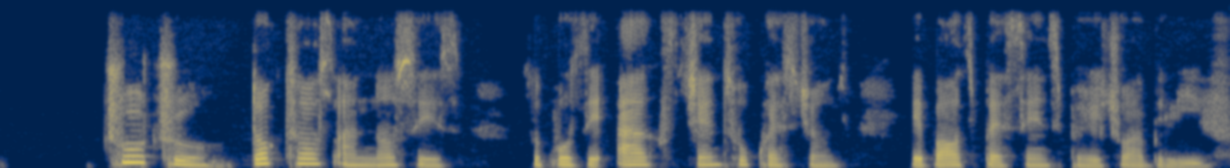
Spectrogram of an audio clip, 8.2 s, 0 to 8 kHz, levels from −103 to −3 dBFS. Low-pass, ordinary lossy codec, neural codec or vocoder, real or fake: 7.2 kHz; none; none; real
